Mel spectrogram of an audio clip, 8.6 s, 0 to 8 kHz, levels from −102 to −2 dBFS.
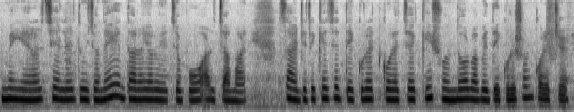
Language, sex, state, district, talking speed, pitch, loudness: Bengali, female, Tripura, West Tripura, 140 wpm, 235 Hz, -11 LUFS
